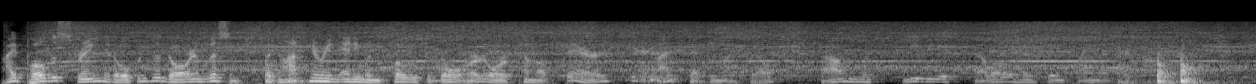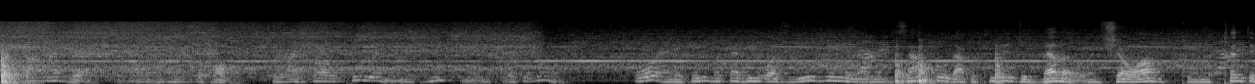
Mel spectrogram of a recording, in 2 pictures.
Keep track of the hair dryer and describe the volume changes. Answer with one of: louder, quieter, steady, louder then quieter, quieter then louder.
quieter.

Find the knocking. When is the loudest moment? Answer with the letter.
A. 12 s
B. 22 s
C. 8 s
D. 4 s
A.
